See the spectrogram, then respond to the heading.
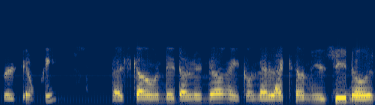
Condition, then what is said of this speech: Dystonia. Donc, la dystonie, c'est une maladie neurologique qui, euh, pour ma part, impacte euh, à des troubles de l'élocution et de la motricité fine.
